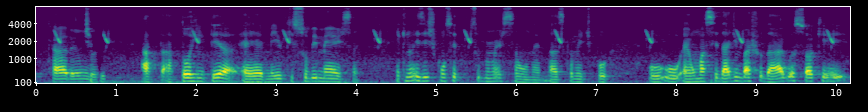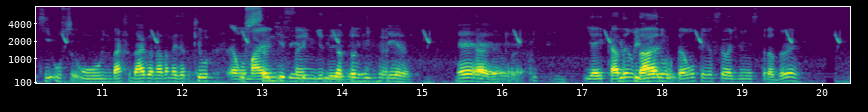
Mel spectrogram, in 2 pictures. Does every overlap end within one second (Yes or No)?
No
